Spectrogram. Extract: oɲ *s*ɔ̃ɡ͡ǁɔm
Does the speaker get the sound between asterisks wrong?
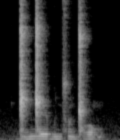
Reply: no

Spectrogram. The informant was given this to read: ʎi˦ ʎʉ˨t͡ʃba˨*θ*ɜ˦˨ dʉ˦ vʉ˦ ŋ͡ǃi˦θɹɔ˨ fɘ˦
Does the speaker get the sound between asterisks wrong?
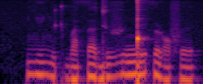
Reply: no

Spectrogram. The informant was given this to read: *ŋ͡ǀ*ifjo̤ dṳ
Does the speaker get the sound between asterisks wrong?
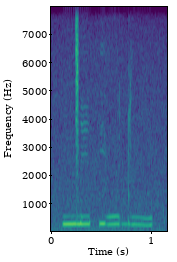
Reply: no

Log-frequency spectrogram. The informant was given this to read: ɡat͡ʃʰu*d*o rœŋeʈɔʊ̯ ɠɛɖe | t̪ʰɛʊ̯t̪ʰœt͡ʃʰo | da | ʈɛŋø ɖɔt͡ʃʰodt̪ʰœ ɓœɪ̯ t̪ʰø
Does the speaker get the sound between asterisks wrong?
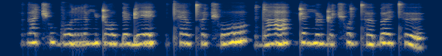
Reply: yes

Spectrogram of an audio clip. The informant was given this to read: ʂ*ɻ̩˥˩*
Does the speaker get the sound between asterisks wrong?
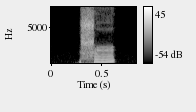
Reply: yes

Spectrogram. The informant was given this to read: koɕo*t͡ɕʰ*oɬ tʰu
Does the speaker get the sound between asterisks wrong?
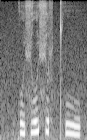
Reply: yes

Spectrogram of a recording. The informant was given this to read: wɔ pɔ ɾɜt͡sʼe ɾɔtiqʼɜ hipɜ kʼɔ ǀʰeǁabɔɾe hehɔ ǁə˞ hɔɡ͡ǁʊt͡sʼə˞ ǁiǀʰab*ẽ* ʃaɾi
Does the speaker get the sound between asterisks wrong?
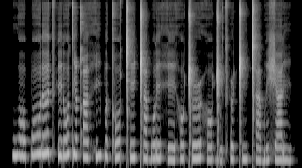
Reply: yes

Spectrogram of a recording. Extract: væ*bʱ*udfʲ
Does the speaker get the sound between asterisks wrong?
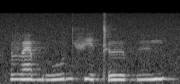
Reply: no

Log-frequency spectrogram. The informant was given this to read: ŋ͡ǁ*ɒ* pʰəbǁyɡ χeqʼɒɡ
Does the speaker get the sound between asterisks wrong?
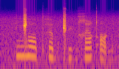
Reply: no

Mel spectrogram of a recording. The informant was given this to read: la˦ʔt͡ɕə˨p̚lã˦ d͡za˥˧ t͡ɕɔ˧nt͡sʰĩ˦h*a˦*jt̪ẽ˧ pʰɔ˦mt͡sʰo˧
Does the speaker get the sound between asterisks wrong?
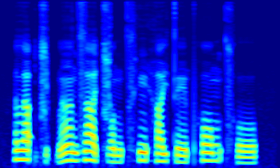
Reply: no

